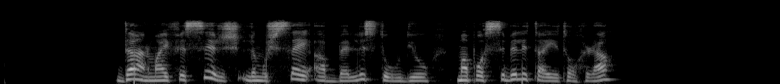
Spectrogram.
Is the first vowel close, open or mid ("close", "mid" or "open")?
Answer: open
